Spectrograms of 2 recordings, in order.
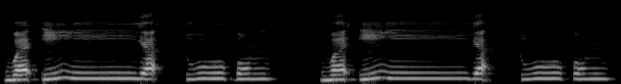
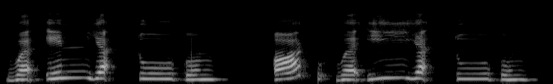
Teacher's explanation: you will merge the gunna of letter nun sakina with letter ya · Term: idgham naqis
